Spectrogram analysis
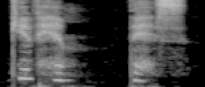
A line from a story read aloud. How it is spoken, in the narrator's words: whispered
